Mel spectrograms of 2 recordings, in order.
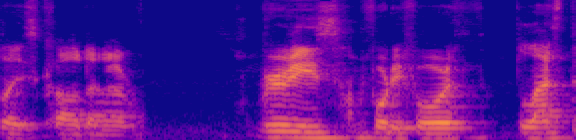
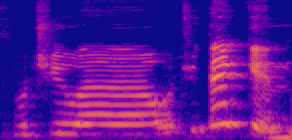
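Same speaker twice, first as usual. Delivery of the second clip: high, sly question; playful curiosity; 9 semitones higher than usual. Retold or imitated. Retelling his own coy reply to the dealer. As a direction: tease it out with rising pitch.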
